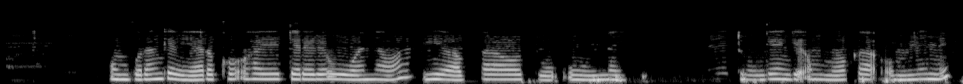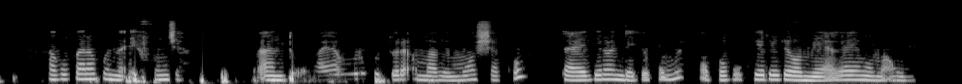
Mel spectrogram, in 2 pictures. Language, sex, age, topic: Oshiwambo, female, 36-49, agriculture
